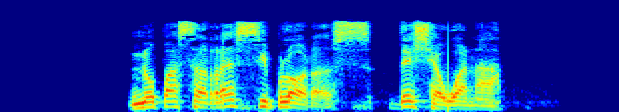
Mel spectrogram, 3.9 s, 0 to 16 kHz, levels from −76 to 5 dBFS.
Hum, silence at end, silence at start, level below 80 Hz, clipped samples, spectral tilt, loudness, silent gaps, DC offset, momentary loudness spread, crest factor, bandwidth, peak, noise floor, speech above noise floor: none; 0.75 s; 0.8 s; -54 dBFS; under 0.1%; -3 dB/octave; -15 LUFS; none; under 0.1%; 6 LU; 16 dB; 8.2 kHz; -2 dBFS; under -90 dBFS; over 75 dB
